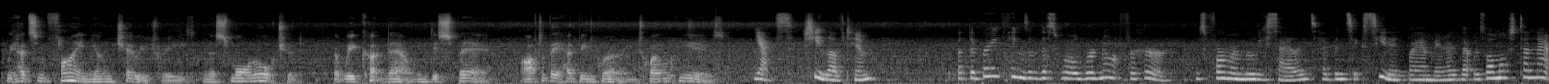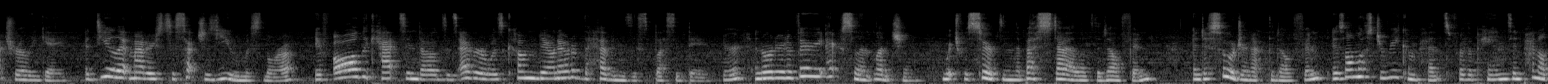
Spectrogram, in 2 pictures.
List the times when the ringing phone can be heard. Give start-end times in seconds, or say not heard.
not heard.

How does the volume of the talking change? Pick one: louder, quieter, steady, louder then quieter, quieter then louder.
steady.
